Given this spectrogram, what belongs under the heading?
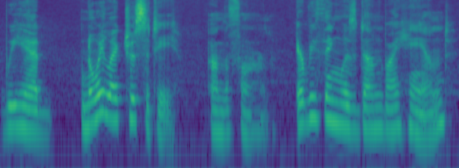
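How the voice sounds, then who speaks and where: An older woman from Minnesota, a retired teacher, slowly recalling her past. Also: on the low side, lively intonation, dark tone, breathy edge. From Minnesota, USA. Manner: slow, reflective storytelling. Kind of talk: recalled life story interview.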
